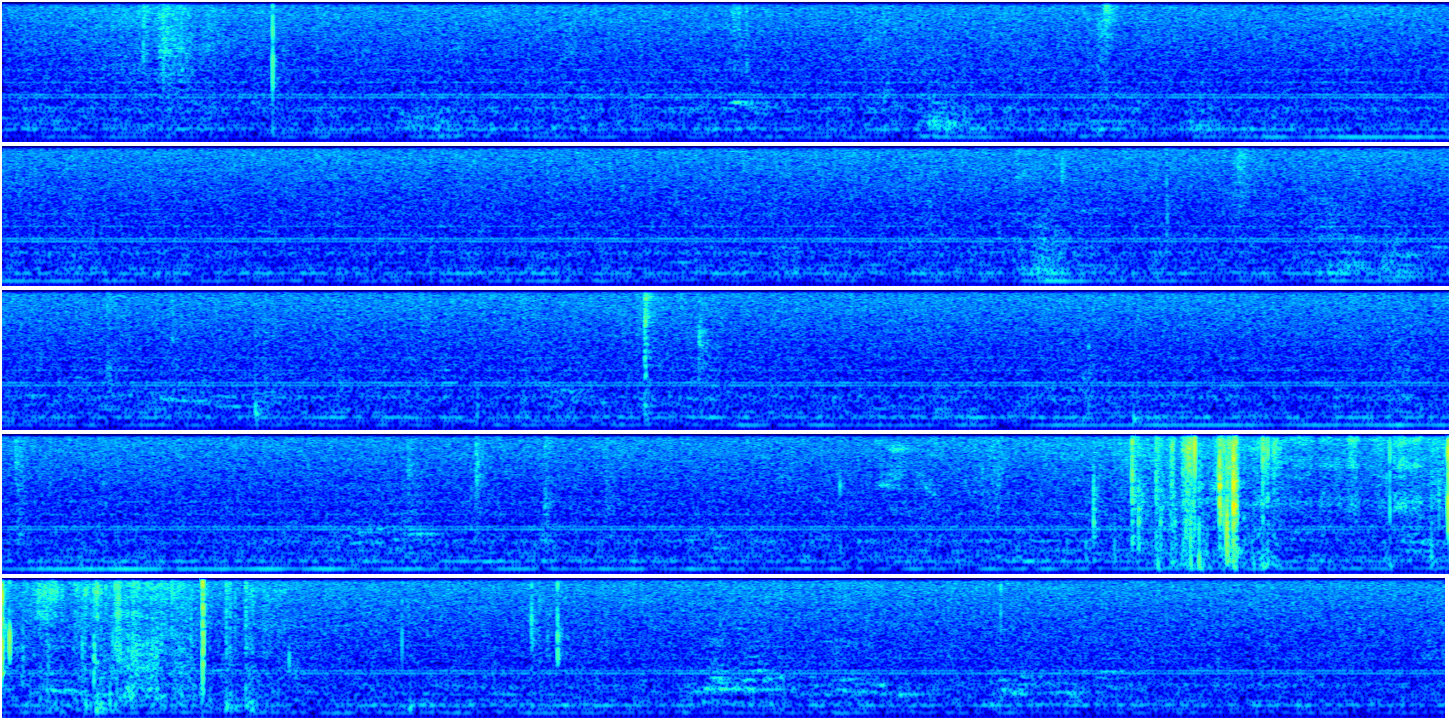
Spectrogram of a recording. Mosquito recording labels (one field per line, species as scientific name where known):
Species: no mosquito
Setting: insect culture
